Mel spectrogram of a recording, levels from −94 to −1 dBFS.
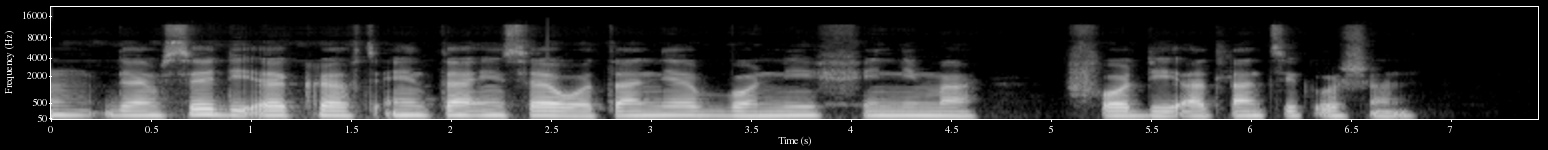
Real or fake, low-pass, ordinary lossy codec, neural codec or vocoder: real; 14.4 kHz; AAC, 96 kbps; none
